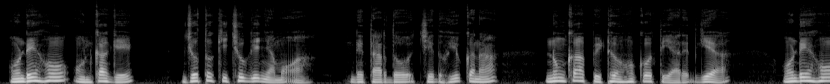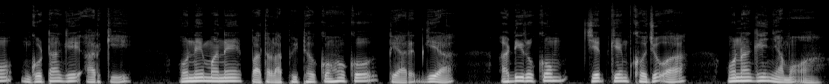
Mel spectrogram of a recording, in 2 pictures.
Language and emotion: Santali, neutral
